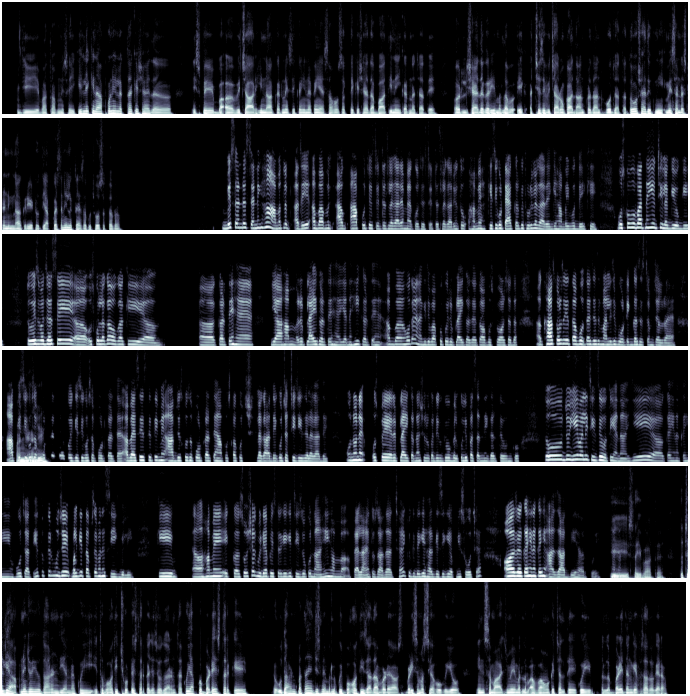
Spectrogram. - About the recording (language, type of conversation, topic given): Hindi, podcast, समाज में अफवाहें भरोसा कैसे तोड़ती हैं, और हम उनसे कैसे निपट सकते हैं?
- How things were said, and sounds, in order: in English: "मिसअंडरस्टैंडिंग"; in English: "क्रिएट"; in English: "मिसअंडरस्टैंडिंग"; in English: "रिप्लाई"; in English: "रिप्लाई"; in English: "वोटिंग"; in English: "सपोर्ट"; in English: "सपोर्ट"; in English: "रिप्लाई"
